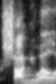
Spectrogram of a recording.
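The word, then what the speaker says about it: Schanuel: who last name is it's pronounced differently it's like shuel I believe but anyway a guy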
